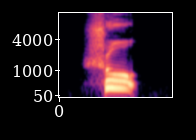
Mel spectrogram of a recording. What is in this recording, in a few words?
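"shu1", Chinese; HSK4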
